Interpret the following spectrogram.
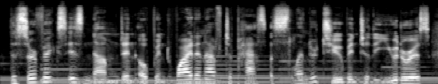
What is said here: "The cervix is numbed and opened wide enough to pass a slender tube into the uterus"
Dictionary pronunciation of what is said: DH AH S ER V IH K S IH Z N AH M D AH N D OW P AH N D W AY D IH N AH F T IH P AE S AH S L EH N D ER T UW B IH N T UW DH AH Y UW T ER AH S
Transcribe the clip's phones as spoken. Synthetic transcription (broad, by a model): DH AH S ER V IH K S IH Z N AH M D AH N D OW P AH N D W AY D IH N AH F T IH P AE S AH S L EH N D ER T UW B IH N T UW DH AH Y UW T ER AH S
